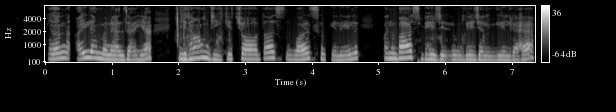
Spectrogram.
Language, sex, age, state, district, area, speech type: Maithili, female, 18-30, Bihar, Muzaffarpur, rural, spontaneous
